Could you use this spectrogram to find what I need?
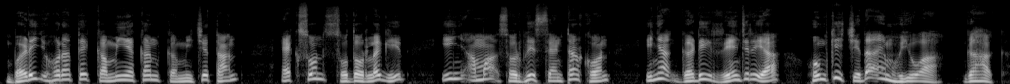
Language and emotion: Santali, disgusted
